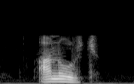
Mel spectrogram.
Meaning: 1. dream (imaginary events seen while sleeping) 2. dream (hope or wish), daydream, reverie
- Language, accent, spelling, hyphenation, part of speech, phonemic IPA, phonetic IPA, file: Armenian, Eastern Armenian, անուրջ, ա‧նուրջ, noun, /ɑˈnuɾd͡ʒ/, [ɑnúɾd͡ʒ], Hy-անուրջ.ogg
